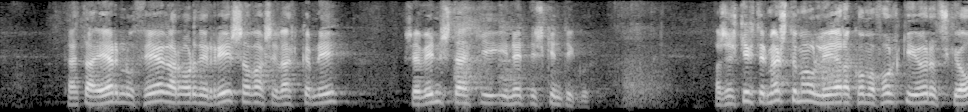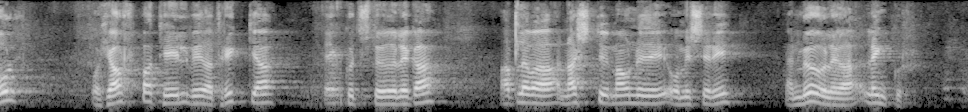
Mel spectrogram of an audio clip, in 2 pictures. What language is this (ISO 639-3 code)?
isl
